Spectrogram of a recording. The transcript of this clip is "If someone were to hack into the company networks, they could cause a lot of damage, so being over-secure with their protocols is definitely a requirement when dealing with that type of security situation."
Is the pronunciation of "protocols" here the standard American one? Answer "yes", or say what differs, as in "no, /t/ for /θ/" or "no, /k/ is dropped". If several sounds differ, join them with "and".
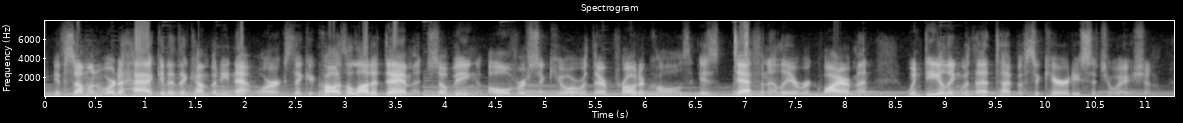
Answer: yes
